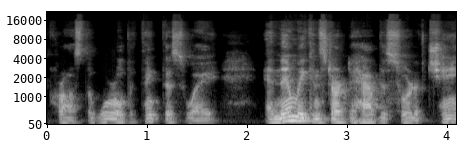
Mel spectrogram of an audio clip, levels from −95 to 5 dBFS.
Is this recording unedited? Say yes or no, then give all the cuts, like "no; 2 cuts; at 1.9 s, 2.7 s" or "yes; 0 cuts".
yes; 0 cuts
